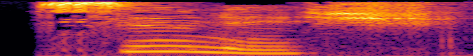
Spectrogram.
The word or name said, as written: soonish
